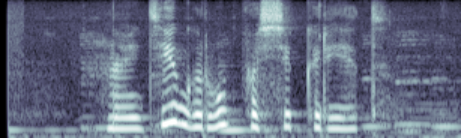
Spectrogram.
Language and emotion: Russian, neutral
